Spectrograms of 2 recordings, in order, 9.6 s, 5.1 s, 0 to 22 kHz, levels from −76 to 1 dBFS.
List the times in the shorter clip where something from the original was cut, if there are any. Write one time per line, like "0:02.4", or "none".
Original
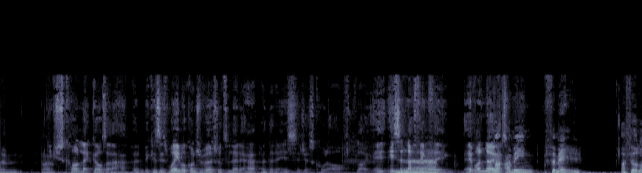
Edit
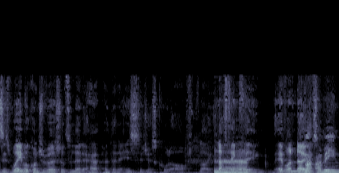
0:03.2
